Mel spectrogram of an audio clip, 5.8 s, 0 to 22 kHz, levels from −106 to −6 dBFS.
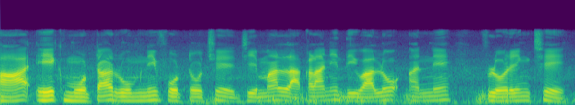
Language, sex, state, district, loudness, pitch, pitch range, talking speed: Gujarati, male, Gujarat, Valsad, -17 LUFS, 120 Hz, 115-130 Hz, 135 wpm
